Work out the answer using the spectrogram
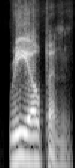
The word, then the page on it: reopen: American English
